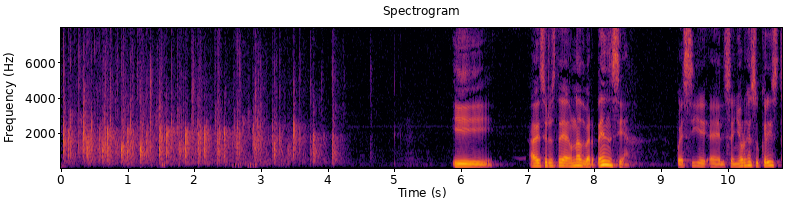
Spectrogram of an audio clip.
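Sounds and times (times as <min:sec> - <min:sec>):
audience applause: 0:00.0 - 0:04.3
speech: 0:05.9 - 0:08.6, 0:09.2 - 0:10.8.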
